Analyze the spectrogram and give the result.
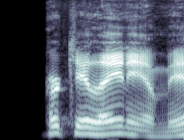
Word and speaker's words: Herculaneum: You went to the Herculaneum, I think it's pronounced. – Herculaneum, yeah.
